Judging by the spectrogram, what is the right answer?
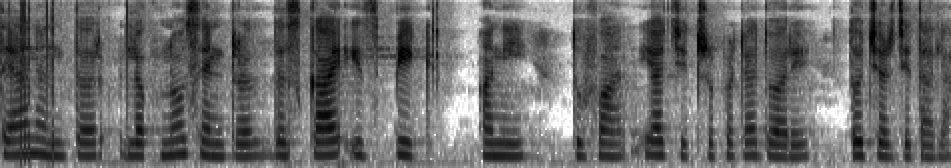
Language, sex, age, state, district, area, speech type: Marathi, female, 18-30, Maharashtra, Buldhana, rural, read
